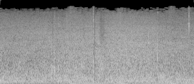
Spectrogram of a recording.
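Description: Ocean waves roll and crash steadily on a beach in Bali, a loud, continuous surf wash with gusts of wind buffeting the microphone and no voices.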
